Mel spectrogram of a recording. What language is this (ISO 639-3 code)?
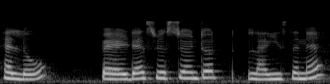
asm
